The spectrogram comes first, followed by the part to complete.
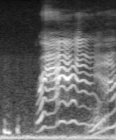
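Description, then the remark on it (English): Cats meowing for food: a loud, drawn-out, wavering meow, joined near the end by a second rising meow, over a low steady background hum. “You got some cats meowing for food.”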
